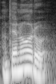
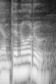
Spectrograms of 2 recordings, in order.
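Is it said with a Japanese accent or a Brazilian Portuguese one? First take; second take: Japanese; Japanese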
